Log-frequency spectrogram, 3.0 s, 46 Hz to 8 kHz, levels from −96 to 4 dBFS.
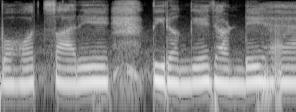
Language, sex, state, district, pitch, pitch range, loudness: Hindi, female, Jharkhand, Deoghar, 180 Hz, 175-185 Hz, -13 LUFS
